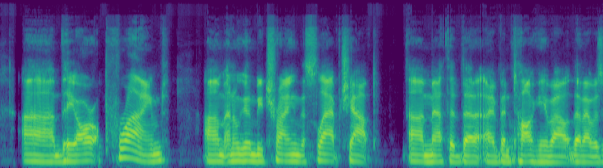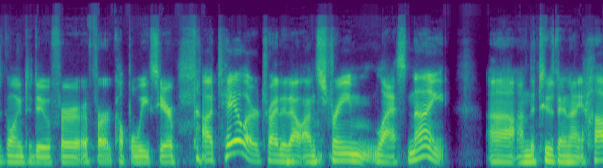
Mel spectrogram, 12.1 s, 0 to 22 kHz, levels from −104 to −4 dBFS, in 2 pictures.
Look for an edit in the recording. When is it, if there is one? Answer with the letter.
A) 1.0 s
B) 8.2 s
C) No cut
A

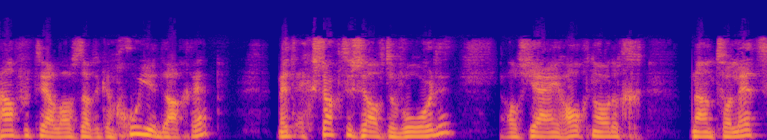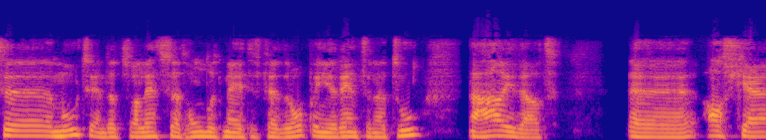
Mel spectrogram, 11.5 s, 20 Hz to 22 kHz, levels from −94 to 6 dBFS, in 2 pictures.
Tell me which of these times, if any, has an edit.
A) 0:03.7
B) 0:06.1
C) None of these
A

